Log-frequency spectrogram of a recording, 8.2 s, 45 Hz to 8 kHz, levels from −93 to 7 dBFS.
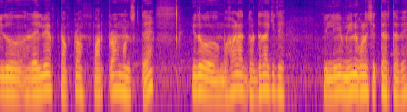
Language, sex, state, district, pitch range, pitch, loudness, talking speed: Kannada, male, Karnataka, Dharwad, 105-125 Hz, 115 Hz, -17 LUFS, 65 wpm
